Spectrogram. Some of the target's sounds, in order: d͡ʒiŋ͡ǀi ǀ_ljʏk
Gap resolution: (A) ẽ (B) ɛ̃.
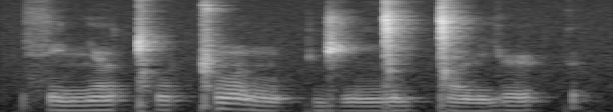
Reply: B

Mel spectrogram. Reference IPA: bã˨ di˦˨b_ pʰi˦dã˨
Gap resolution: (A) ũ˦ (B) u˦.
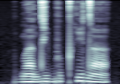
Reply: B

